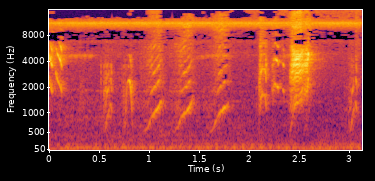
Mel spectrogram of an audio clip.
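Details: Asian paradise-flycatcher, used as a lure call for trapping, gives quick rising, slurred whistled notes about twice a second, then a harsh scratchy burst, over low rumble and a steady high hiss.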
